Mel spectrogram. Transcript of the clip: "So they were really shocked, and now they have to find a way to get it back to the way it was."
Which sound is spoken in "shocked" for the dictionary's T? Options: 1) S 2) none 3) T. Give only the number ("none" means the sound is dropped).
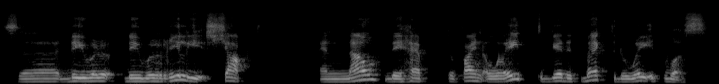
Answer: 3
